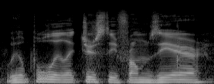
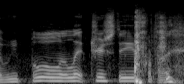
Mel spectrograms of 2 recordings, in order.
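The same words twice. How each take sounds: First: Put-on Serbian accent broken by laughter; laughing Serbian accent. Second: A hint of Serbian accent; lightly voiced Serbian Tesla. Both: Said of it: "Serbian accent?".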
